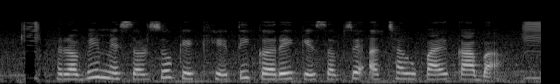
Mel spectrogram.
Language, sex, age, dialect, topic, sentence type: Bhojpuri, female, 25-30, Northern, agriculture, question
